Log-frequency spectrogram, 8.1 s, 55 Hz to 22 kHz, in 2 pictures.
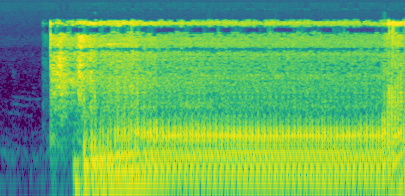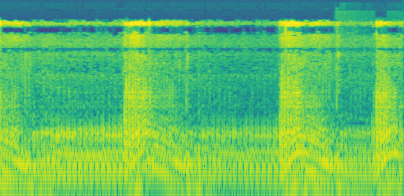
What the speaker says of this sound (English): My dad was driving a 1250cc Suzuki Bandit, and my brother was chilling on a Yamaha Tenere 700 adventure bike.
